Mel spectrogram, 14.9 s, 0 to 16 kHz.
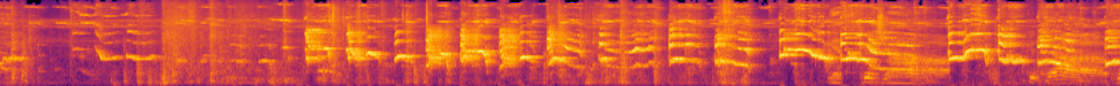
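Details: Belgian Malinois puppies, 8 weeks old, beginning bite work, yip and whine over and over in shrill, rising and falling bursts, loud and nearly continuous for fifteen seconds.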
